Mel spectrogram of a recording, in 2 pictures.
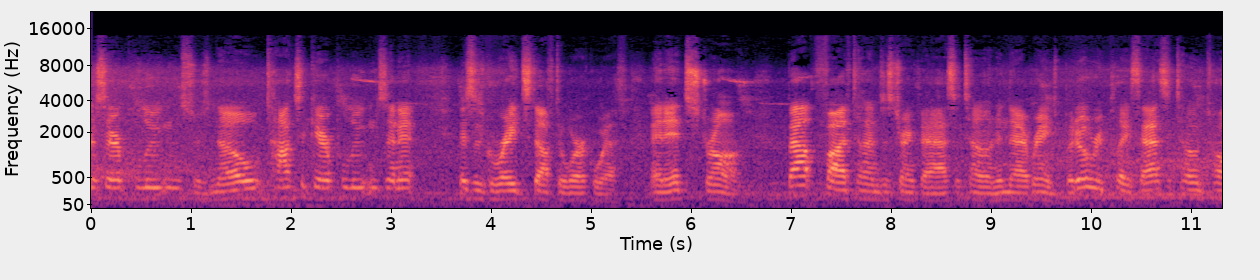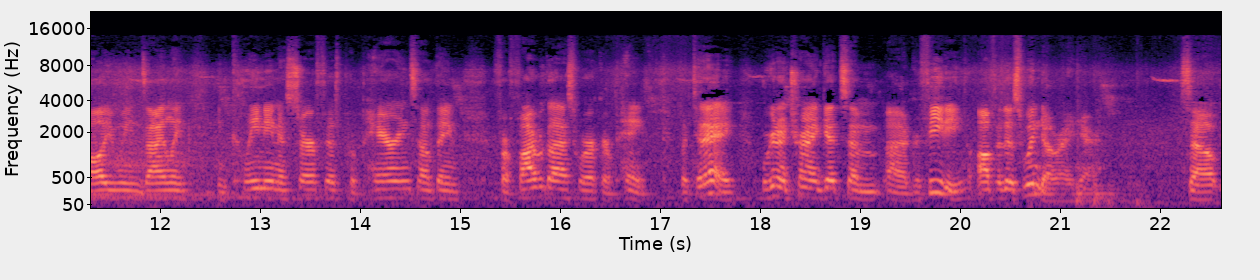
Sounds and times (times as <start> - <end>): Speech: 0.0 - 21.6, 22.2 - 22.6.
